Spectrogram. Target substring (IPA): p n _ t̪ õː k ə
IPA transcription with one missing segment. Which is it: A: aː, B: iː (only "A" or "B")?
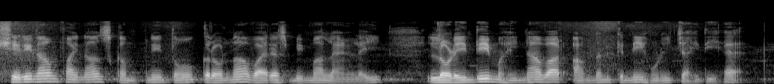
B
